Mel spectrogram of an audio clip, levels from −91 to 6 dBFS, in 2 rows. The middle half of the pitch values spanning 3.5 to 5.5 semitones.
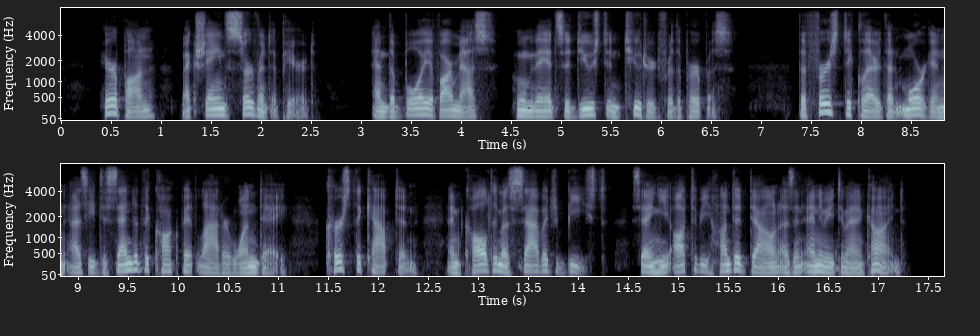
Yes: average, 4.3 semitones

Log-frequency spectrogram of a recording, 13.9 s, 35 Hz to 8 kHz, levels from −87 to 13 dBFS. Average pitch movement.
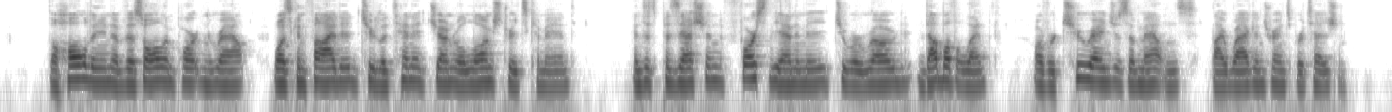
No: narrow, 2.0 semitones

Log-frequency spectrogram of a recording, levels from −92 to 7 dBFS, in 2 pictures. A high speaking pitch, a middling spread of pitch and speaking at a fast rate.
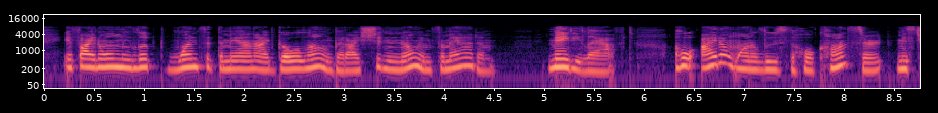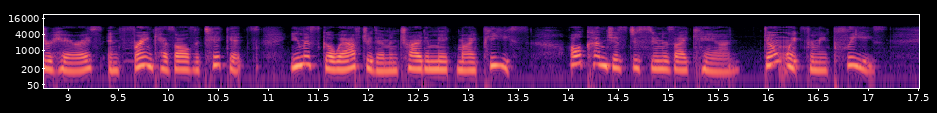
Yes: high, 200 Hz; average, 4.4 semitones; fast, 210 wpm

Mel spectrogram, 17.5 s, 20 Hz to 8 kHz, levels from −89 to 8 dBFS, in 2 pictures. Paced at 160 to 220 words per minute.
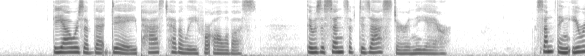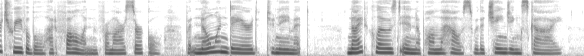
No: average, 150 wpm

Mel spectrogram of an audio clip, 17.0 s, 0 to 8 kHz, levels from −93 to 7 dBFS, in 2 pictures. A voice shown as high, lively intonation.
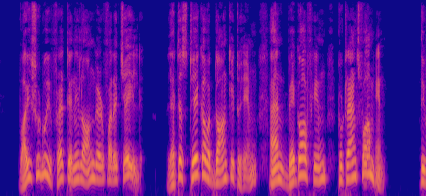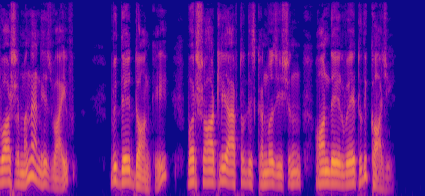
No: medium, 140 Hz; wide, 5.8 semitones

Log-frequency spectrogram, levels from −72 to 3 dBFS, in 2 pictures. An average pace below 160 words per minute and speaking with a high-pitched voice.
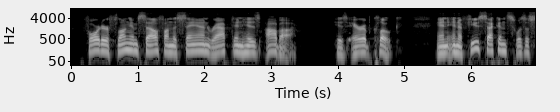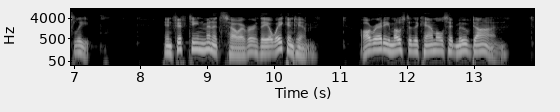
No: average, 150 wpm; low, 135 Hz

